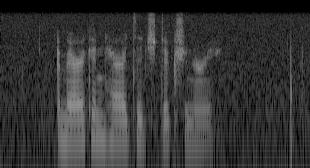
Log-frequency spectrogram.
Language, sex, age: English, female, 19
